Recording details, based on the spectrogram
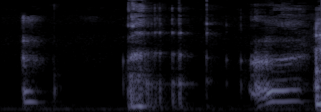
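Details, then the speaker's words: Baby girl during tummy time gives several short, soft throaty bursts in a quiet room, infant burps bringing up swallowed air: burping. "Oh goodness. That's why we do that tummy time. Get those burpees out."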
